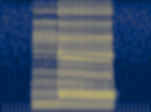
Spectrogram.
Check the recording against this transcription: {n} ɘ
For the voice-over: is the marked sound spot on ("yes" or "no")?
yes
